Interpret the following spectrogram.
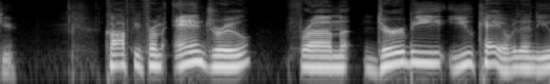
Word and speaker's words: Derby: Coffee from Andrew from Derby, UK, over there in the UK, says, hey, Jesse, hake darn done in Arkansas on me. Derby is actually pronounced Darby over in the UK.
